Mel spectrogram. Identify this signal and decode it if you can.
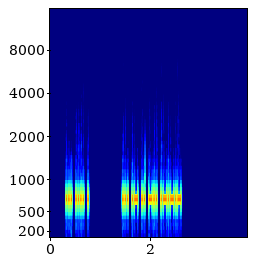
Morse code, heard as a keyed tone, about 50 wpm, 700 Hz. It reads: SHE SAID.
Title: 4x Word-Spacing - Sentences from Top 400 Words - 50wpm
